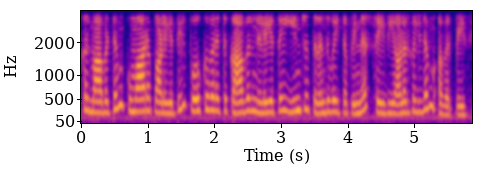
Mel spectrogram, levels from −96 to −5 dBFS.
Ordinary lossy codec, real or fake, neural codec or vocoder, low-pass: Opus, 24 kbps; real; none; 3.6 kHz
